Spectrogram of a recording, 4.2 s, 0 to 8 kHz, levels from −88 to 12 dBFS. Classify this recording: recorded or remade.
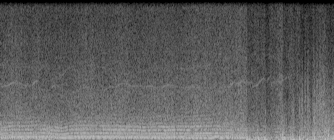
recorded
